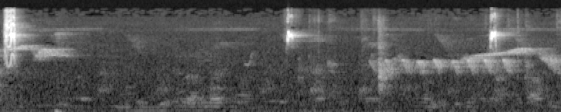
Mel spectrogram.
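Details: Sumatran leafbird in agitated song, a recording used as a lure so other birds start singing. Sharp high chips spaced apart, then a buzzy run of quick notes flowing into a long rising whistle.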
